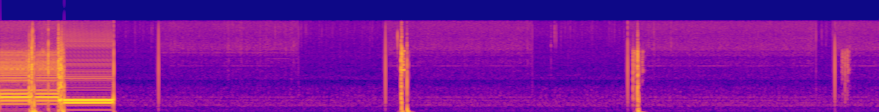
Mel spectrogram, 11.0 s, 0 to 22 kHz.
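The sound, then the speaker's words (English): Telephone exchange selector absorbing a dialed digit after the register sender is dropped and the call enters the 690 incoming: a loud burst of dial tones first, then a few sharp, isolated mechanical clicks over faint line hum. “To hear the sound, let's dial 49 to drop the register sender, then 0 to go into the 690 incoming, and then a 1 which will make that subtle absorbing sound.”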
